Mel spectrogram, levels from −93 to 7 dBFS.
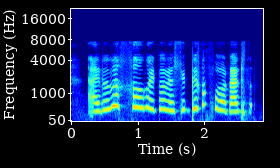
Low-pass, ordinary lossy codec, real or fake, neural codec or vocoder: none; none; fake; codec, 16 kHz, 1 kbps, FunCodec, trained on LibriTTS, 50 frames a second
